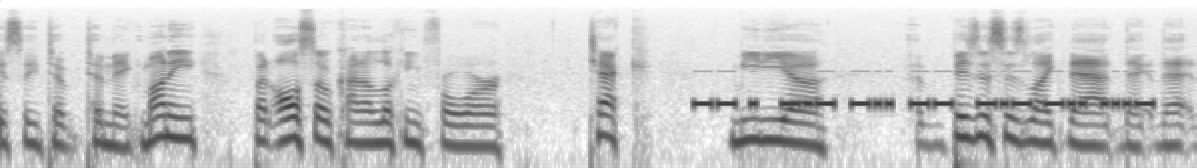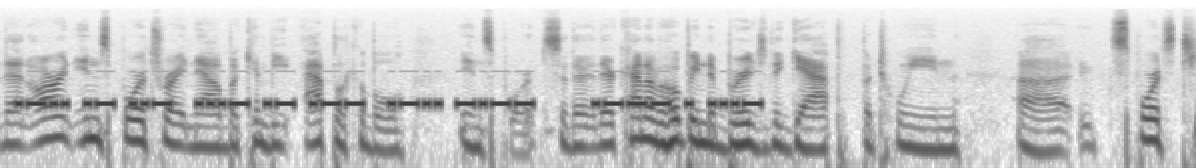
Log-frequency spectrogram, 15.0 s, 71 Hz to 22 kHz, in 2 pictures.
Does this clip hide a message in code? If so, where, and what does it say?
Yes: Morse code (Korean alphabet) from 4.3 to 12.3 s, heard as a keyed tone, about 34 wpm, 640 Hz, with speech in English. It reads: 마음을 괴롭게 할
